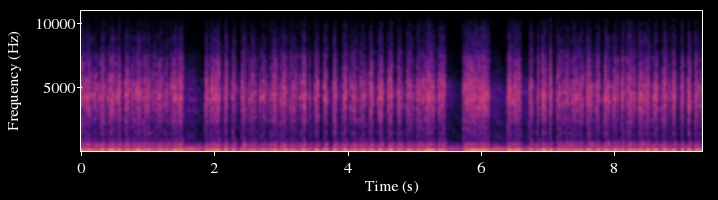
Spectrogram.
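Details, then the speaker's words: 1991 BMW K100 LT, 987 cc fuel-injected four-cylinder, sat outside ten years, first start after head cleaning and reassembly, muffler and radiator off: raw, very loud open exhaust rising and falling with throttle blips, firing smooth and even; healthy, just unsilenced. "muffler has to go back on it's really loud it's kind of cool though it's too loud"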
